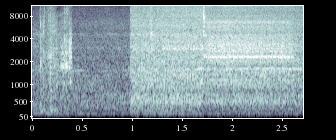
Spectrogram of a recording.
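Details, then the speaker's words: 2000 Crown Victoria idling, AC system low on refrigerant at about 20 lb: compressor clutch clicks on and off, short cycling from insufficient pressure, before topping up the charge. "you can hear the compressor kicking on and off that's because it doesn't have enough pressure to keep it going"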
